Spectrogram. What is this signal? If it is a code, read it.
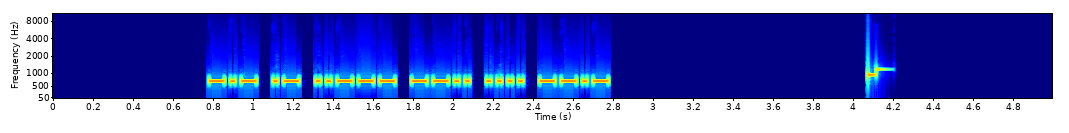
Morse code, heard as a keyed tone, about 44 wpm, 700 Hz. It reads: KA2ZHQ
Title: USA Call Signs - 2x Character Spacing - 45wpm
